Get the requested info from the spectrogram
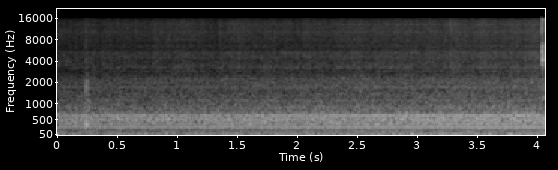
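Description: Pool heat pump running: a steady mechanical hum with a fan's rushing noise, slowly getting louder. A small click about a quarter second in.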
